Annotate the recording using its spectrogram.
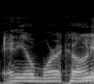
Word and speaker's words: Ennio Morricone: Oh, Ennio Morricone.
